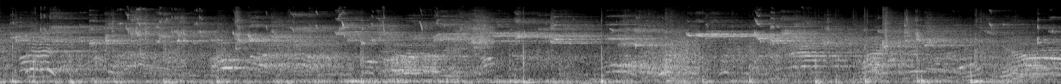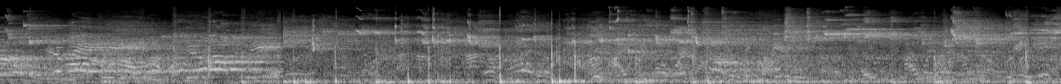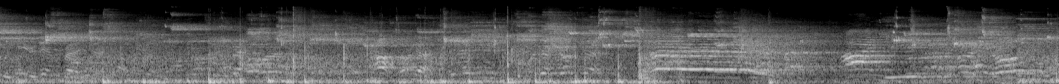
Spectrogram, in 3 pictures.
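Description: A basketball game in a gym: the ball bouncing on the hardwood court, with indistinct voices of players and spectators throughout.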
